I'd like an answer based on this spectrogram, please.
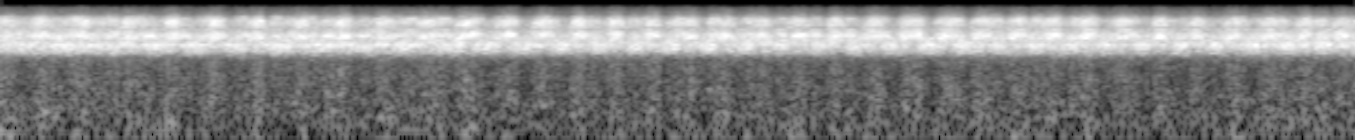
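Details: Akashi, Japan, park chorus of bear cicadas during a mass emergence: intense high-pitched grinding drone with quick rhythmic throbs, about three per second, and no other sounds.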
